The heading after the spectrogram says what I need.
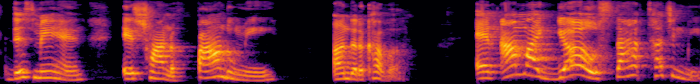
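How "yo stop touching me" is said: high-pitched yelling. Retelling pushing away a man under the cover: retelling a yell. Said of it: "I'm yelling".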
